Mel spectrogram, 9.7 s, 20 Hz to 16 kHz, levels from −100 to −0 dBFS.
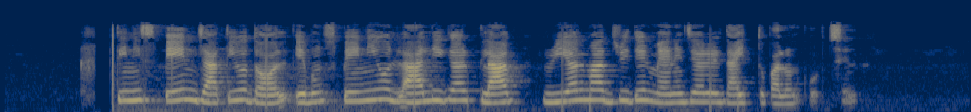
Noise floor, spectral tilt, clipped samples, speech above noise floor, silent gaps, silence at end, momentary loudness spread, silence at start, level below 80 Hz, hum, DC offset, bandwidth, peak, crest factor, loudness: -86 dBFS; 0.5 dB/octave; under 0.1%; 48 dB; 1.00-1.10 s; 1.15 s; 9 LU; 0.8 s; -76 dBFS; none; under 0.1%; 8 kHz; -14 dBFS; 24 dB; -37 LUFS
